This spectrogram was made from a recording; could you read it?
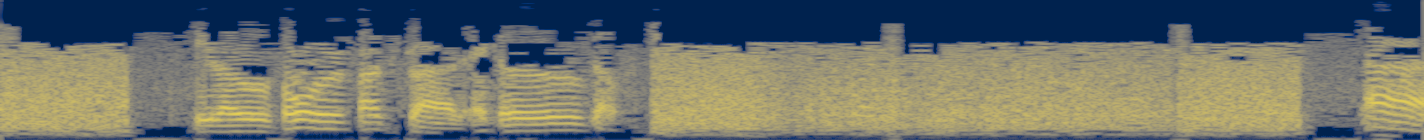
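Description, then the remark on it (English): A weak amateur (ham) radio reply in the morning: a distorted voice breaks through a hissing, narrow-band radio channel in short garbled bursts, then fades back into a long stretch of steady static. “Again, I could hear my call, couldn't quite pull you out”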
